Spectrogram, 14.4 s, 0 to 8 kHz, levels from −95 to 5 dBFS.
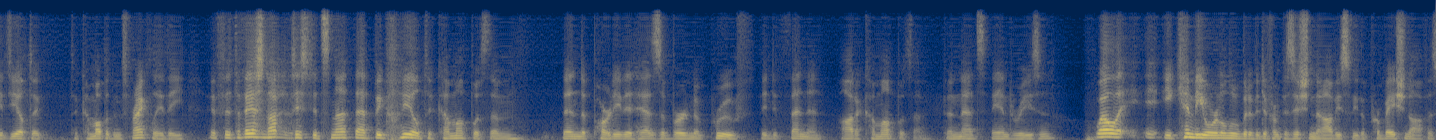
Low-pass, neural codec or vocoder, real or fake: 7.2 kHz; codec, 16 kHz, 0.3 kbps, FocalCodec; fake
